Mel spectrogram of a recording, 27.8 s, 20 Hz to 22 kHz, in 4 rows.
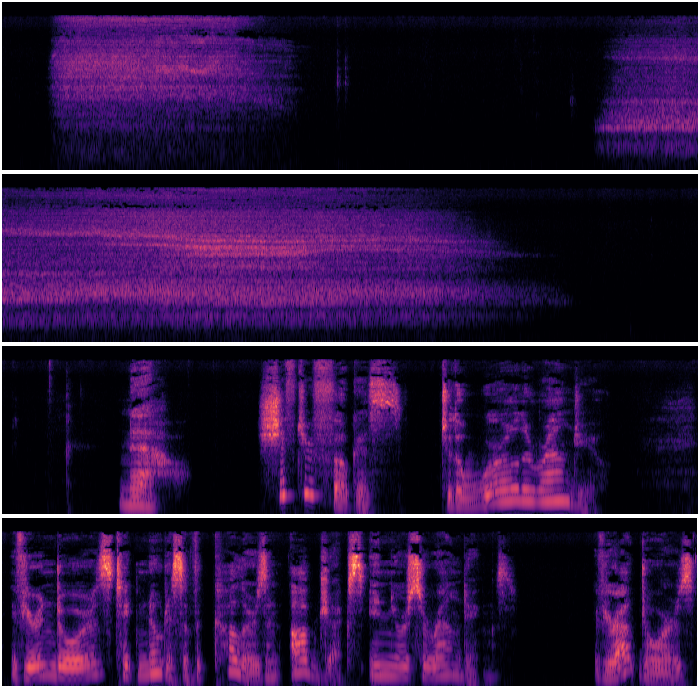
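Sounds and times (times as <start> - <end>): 
slow deep breathing in and out during a walking meditation: 0.5 - 3.1, 5.9 - 12.8
speech: 15.1 - 15.6, 16.6 - 19.9, 21.0 - 26.0, 26.8 - 27.8.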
